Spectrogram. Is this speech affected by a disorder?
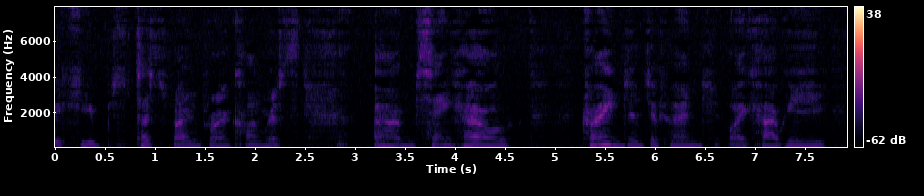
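Yes: cerebral palsy; present since birth.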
